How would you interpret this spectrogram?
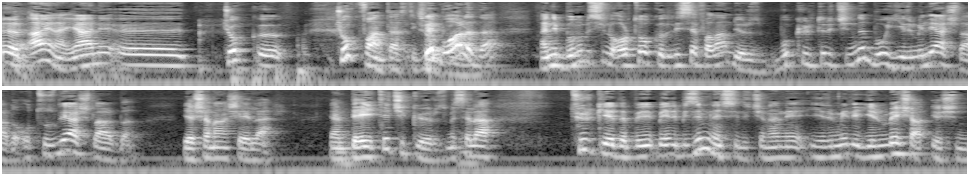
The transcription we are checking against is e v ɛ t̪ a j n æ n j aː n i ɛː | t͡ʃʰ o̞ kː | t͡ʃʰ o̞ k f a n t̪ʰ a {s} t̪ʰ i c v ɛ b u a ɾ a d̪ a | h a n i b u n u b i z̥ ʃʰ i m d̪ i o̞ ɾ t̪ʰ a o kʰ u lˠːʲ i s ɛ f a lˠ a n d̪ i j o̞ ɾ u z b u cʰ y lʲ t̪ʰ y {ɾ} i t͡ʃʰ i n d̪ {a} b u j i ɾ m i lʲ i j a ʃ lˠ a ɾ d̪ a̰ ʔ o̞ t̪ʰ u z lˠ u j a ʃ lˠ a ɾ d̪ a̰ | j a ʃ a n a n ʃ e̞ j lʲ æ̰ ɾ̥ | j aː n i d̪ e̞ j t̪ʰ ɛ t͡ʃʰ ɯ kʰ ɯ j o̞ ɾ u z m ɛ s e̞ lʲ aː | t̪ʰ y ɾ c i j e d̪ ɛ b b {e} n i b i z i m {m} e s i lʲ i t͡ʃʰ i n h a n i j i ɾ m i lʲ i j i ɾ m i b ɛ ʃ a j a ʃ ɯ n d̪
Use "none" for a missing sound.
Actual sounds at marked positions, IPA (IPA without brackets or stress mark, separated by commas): s, ɾ, ɛ, e, n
